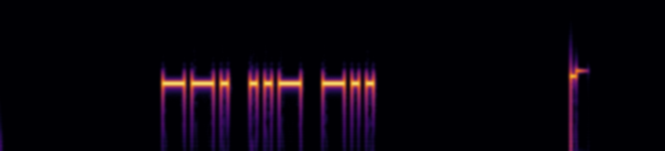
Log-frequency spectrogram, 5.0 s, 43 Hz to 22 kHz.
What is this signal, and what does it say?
Morse code, heard as a keyed tone, about 22 wpm, 700 Hz. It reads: GUD
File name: Top 20 QSO Elements - 3x Character Spacing - 22wpm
